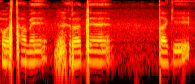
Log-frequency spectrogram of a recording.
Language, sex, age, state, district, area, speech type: Urdu, male, 18-30, Bihar, Supaul, rural, spontaneous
